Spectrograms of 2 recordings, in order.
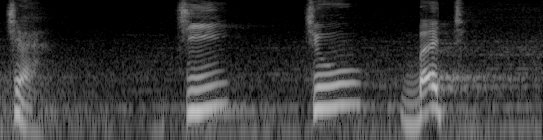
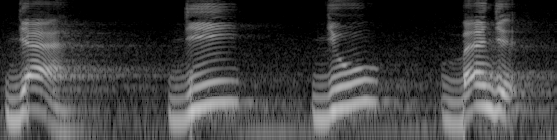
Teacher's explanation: Padahal kalau kita melihat sifat yang dimiliki huruf ja, dia tidak boleh mengalir nafas karena sifatnya al-jahr, lawan dari al-hamas.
